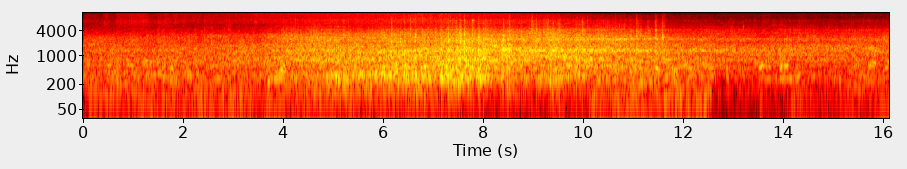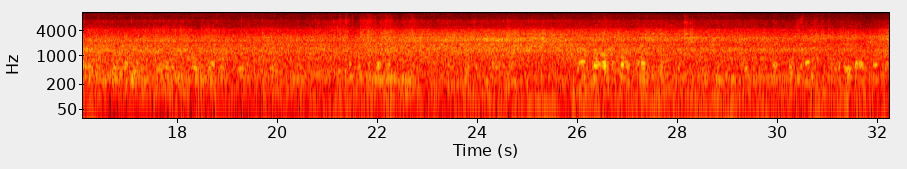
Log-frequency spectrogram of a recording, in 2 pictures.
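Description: Ride-on model Ivatt 2-6-2 tank steam locomotive running along the track with a continuous steamy hiss, swelling to its loudest about eight seconds in and easing off as it moves farther away.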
